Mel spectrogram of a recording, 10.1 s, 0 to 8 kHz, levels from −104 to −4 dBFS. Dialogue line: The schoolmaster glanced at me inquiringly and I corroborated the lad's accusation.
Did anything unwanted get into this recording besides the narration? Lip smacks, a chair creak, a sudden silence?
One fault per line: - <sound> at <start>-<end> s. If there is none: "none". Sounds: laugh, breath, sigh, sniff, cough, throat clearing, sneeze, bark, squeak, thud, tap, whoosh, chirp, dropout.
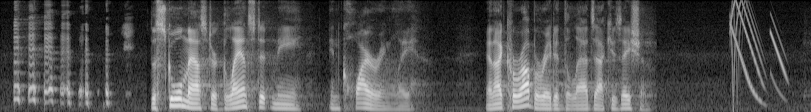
- laugh at 0.1-1.7 s
- chirp at 9.1-9.9 s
